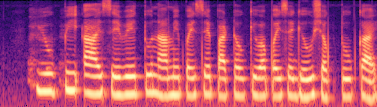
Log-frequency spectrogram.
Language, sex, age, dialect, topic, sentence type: Marathi, female, 25-30, Southern Konkan, banking, question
